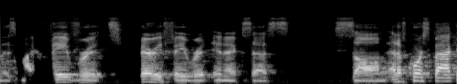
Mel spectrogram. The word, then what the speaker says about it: INXS: I mean, I've learned over time that's NXS, but you know, nobody knew how to pronounce it unless you learned.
